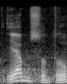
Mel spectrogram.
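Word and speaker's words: يبسط: Wa yabsutu, sama sin kecil yang berada di atas huruf shad pada kalimat yabsutu menunjukkan bahwa shad dibaca sin, wa yabsutu.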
